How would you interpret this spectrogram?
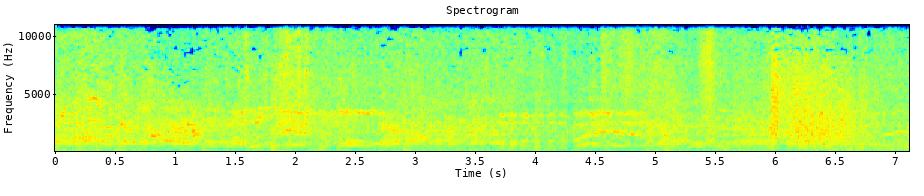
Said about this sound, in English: Listen to that firecracker this morning.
